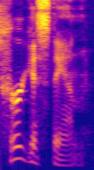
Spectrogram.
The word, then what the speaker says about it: Kyrgyzstan: You know, it's Kyrgyzstan.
